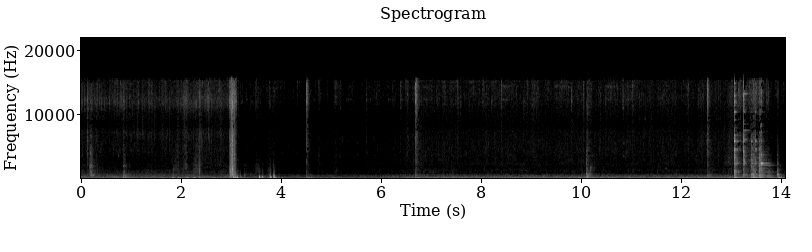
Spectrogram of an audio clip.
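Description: Metal tongs knocking against a cast-iron skillet of lo mein, a few sharp knocks about three to four seconds in, over a steady low hum. Near the end, a quick run of clattering and clinking from utensils on pots and dishes.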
